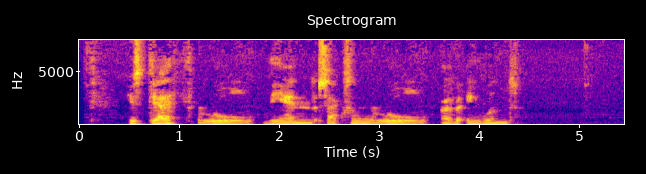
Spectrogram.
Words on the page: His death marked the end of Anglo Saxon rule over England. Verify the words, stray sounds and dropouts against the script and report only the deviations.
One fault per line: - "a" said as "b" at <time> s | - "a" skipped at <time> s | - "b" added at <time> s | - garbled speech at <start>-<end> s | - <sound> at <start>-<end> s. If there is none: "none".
- "marked" said as "rule" at 1.2 s
- "of Anglo" skipped at 2.4 s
